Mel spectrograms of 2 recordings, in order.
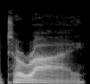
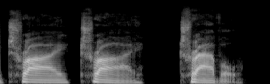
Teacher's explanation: the consonant blend TR is going to be more of the CH sound combined with R. So for example, TRY is not going to be tarai, it's going to be try, travel.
